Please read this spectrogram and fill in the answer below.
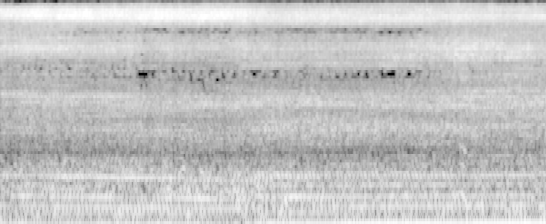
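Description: Heavy logging truck's diesel engine running steadily with a low drone as it hauls a load of logs. The engine is labouring: the truck is overloaded beyond its engine's capacity to pull the load.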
